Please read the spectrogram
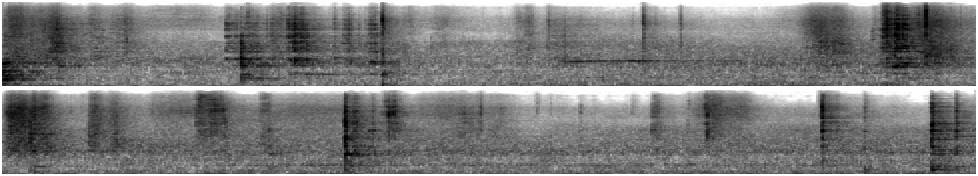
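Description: Ceramic floor tiles and a metal tool clinking and knocking as the tiles are handled and set into tile adhesive: a few separate sharp clicks spread over several seconds.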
